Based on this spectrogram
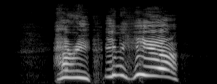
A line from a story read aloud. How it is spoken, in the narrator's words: Hermione screamed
